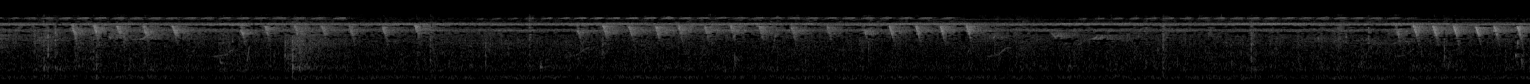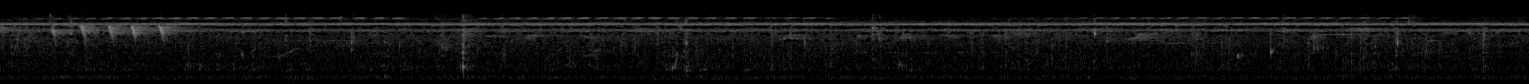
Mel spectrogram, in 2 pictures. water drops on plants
19.7 24.4

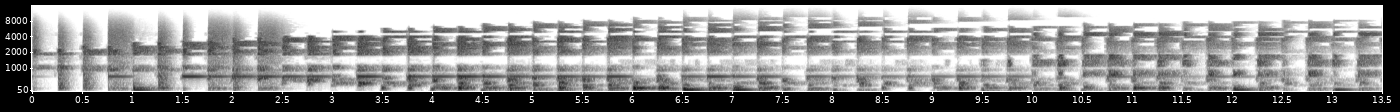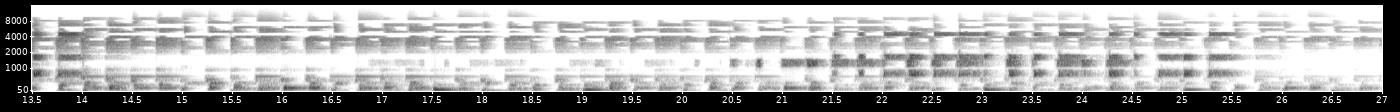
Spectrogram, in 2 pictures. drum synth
0.0 2.6, 9.0 14.2, 20.4 25.5

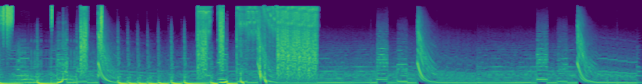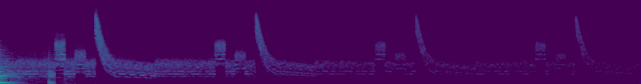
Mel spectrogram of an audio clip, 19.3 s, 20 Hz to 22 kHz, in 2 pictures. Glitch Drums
0.0 4.8

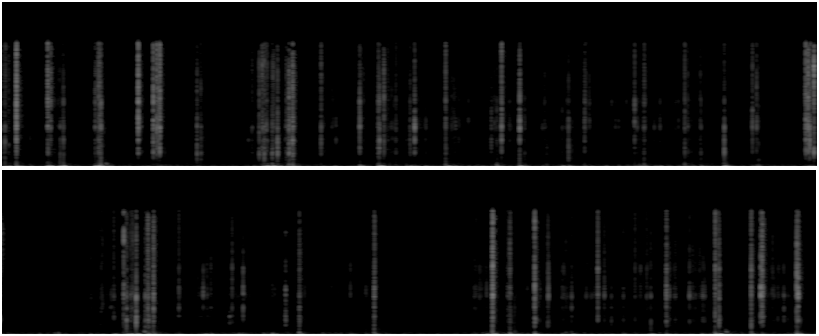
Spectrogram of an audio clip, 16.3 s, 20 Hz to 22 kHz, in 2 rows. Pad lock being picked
0.0 8.2, 12.9 16.2

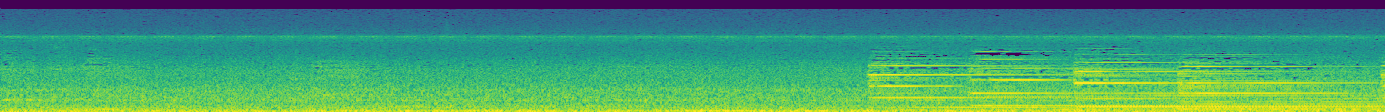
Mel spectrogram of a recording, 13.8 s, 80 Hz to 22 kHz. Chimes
8.7 13.8

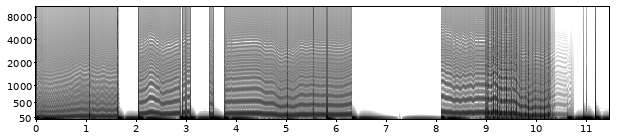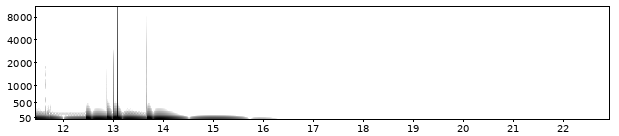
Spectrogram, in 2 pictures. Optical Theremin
8.1 10.8

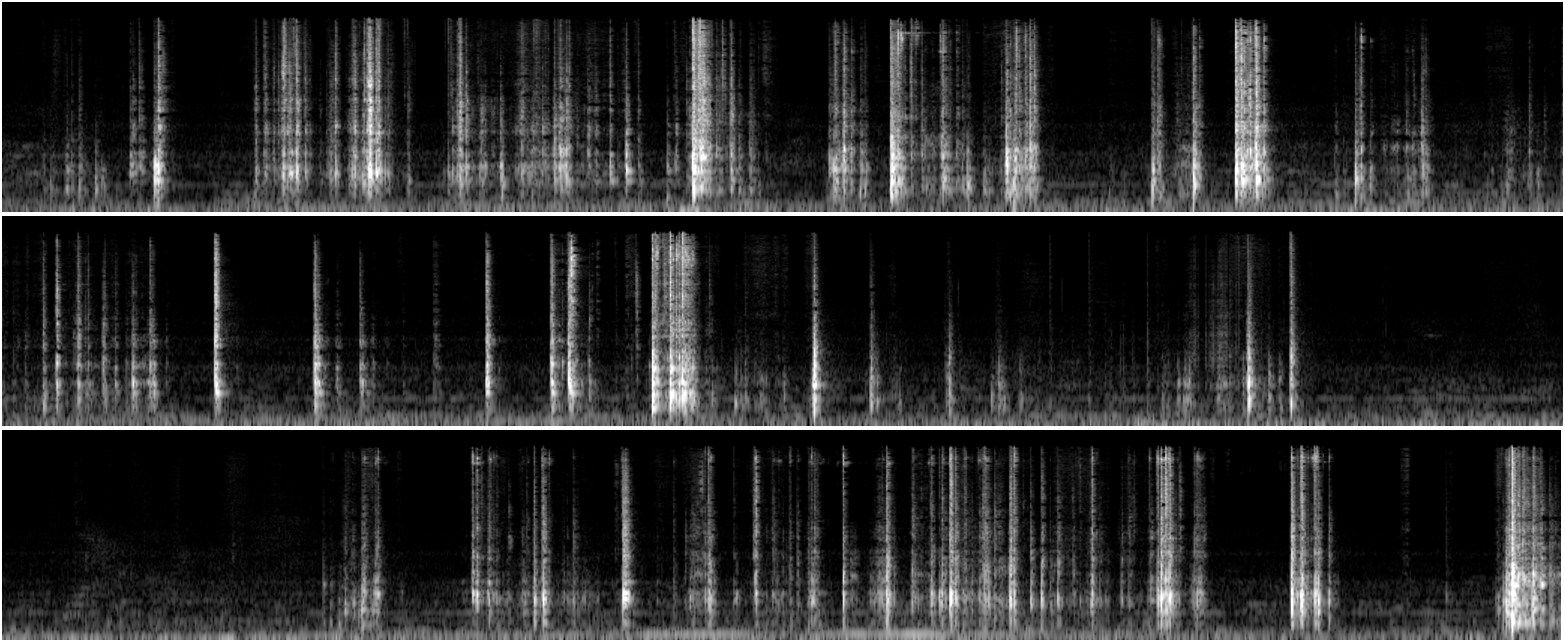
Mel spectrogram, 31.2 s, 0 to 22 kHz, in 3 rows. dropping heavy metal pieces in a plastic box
14.1 15.5, 24.0 28.8, 29.4 29.7, 30.8 31.2

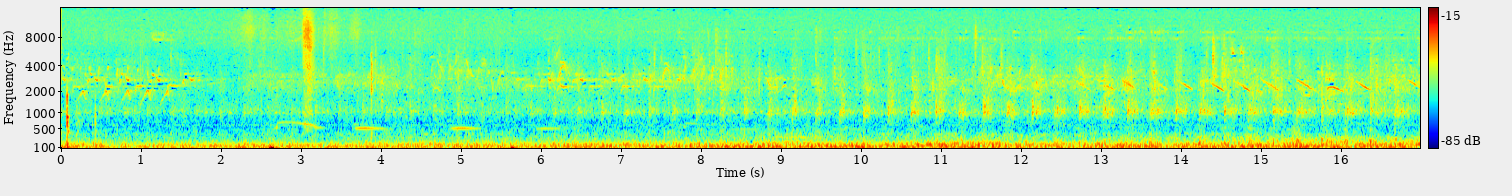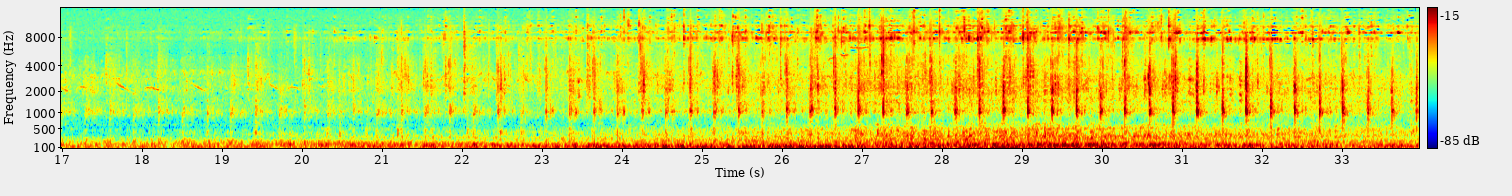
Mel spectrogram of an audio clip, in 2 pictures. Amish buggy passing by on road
9.0 33.9

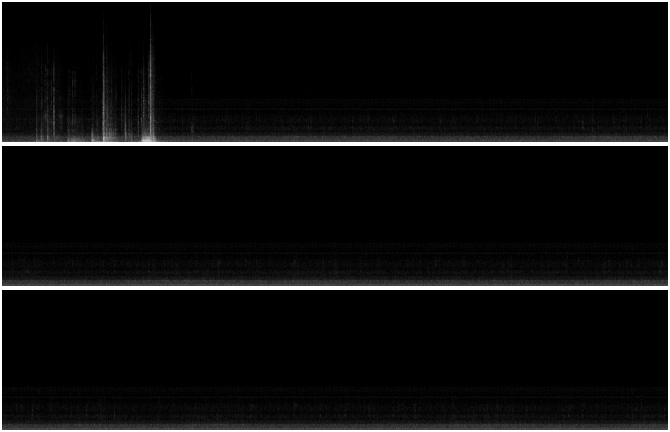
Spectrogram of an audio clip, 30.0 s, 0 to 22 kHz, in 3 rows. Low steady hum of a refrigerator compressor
0.0 2.6

